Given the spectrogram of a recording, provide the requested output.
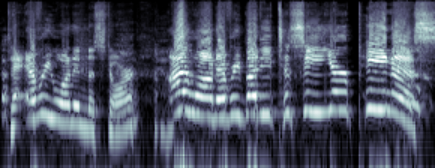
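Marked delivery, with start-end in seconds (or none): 1.5-4.4 high, loud yell at the top of the lungs. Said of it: "yells out at the top of his lungs".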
